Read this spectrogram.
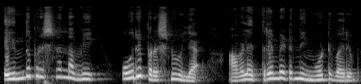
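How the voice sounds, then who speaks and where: Woman reading a gentle reassuring young man. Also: mid-range voice, brisk, lightly acted. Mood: evasive. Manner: soothing, reassuring, turns flustered when hiding things. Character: calm caring older-brother-like young man.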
